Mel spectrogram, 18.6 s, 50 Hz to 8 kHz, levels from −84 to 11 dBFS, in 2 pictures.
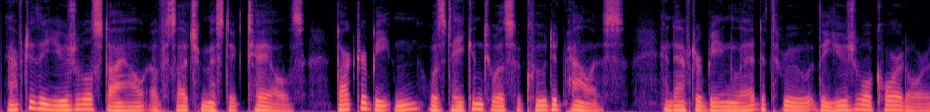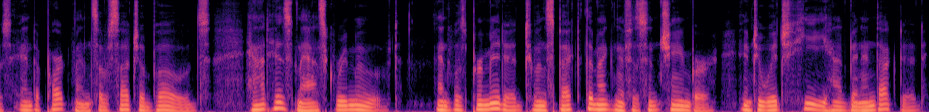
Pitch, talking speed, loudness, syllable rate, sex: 110 Hz, 150 wpm, -17 LUFS, 4.6 syllables/s, male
